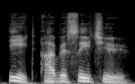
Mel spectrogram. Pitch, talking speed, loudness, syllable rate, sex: 130 Hz, 175 wpm, -15 LUFS, 4.5 syllables/s, male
